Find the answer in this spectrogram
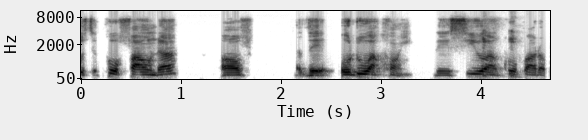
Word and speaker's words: Oduwa: I've listened to a few of the videos on how do you pronounce it? Oduwa coin. Oduwa.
